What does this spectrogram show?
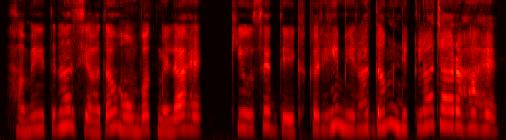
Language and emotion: Hindi, fearful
